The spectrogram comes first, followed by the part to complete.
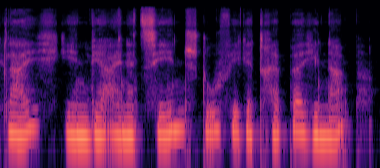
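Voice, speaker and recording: A woman whispers a guided hypnosis at a very unhurried, drawn-out pace, her low, breathy voice close to the mic. The recording is dry, with no room sound around her. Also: fairly even intonation, mellow, no room sound. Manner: slow soothing whisper.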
